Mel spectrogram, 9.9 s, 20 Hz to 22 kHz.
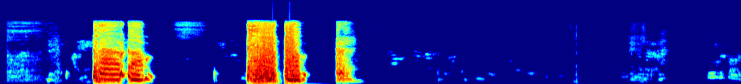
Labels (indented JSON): {
  "expert_labels": [
    {
      "quality": "poor",
      "cough_type": "unknown",
      "dyspnea": false,
      "wheezing": false,
      "stridor": false,
      "choking": false,
      "congestion": false,
      "nothing": true,
      "diagnosis": "COVID-19",
      "severity": "mild"
    }
  ],
  "age": 33,
  "gender": "female",
  "respiratory_condition": true,
  "fever_muscle_pain": false,
  "status": "symptomatic"
}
